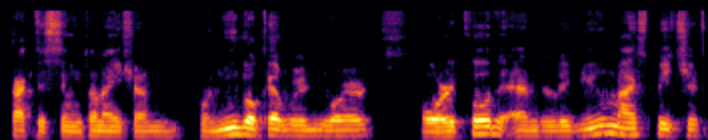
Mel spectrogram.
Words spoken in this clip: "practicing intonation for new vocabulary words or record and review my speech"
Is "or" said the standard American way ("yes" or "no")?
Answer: no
